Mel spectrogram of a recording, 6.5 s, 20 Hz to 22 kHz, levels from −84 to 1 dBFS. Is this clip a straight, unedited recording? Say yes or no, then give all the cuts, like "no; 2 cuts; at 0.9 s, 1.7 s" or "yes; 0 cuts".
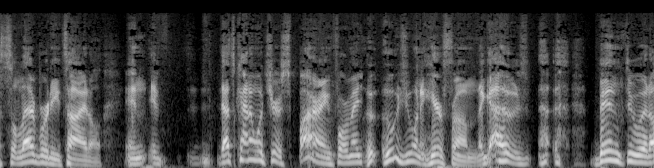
no; 1 cut; at 3.6 s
